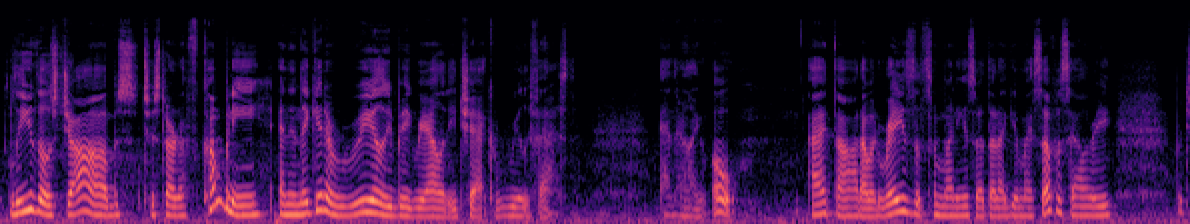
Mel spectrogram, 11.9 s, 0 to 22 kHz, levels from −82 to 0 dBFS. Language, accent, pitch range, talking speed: English, American, 155-205 Hz, 190 wpm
